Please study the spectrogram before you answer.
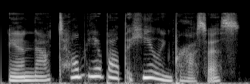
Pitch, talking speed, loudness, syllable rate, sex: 235 Hz, 190 wpm, -15 LUFS, 4.9 syllables/s, female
